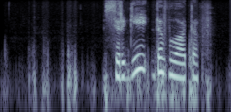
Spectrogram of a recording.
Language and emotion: Russian, neutral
